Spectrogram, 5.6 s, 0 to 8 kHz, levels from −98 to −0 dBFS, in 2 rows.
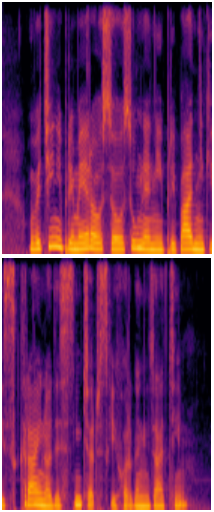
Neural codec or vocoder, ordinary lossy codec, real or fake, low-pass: none; none; real; none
